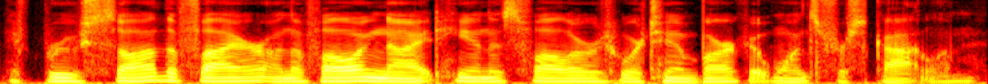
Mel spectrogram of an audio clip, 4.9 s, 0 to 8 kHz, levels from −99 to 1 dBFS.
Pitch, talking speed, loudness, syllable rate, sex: 115 Hz, 245 wpm, -16 LUFS, 5.8 syllables/s, male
